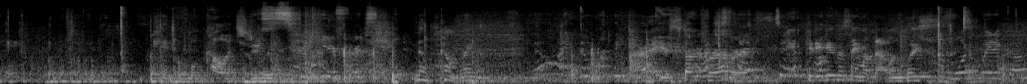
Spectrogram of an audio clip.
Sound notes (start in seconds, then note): 3.6 general chatter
